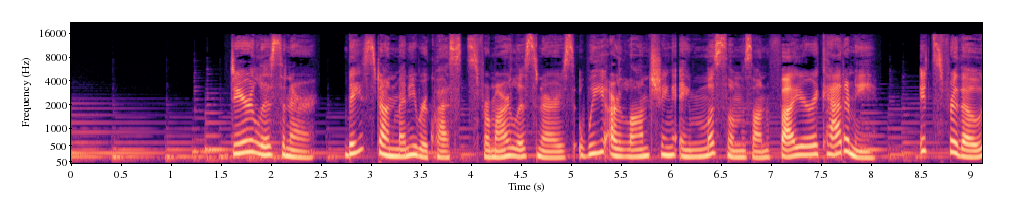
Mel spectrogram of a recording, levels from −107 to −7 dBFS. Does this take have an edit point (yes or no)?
yes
